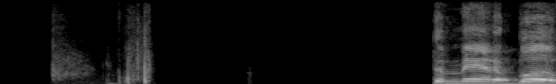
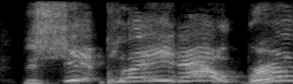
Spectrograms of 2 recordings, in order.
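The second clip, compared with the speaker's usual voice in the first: fed-up shout; 11 semitones higher than usual. Real, not acted. Ranting at reporters over a word, fed-up shout. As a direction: blow up at the overused word.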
